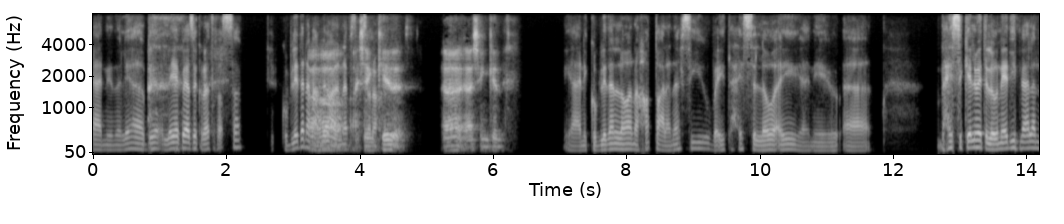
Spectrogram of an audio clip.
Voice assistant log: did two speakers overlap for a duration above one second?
Yes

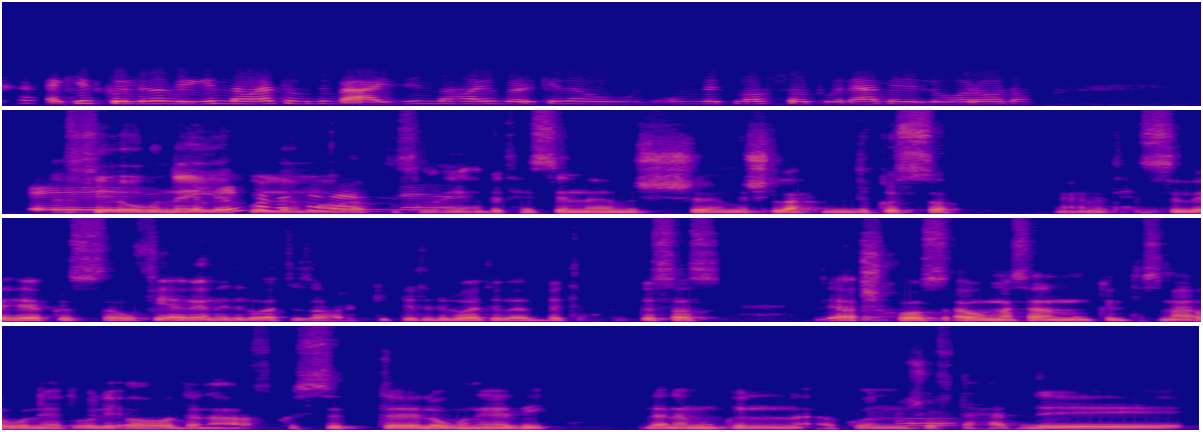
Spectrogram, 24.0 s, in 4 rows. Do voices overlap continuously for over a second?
Yes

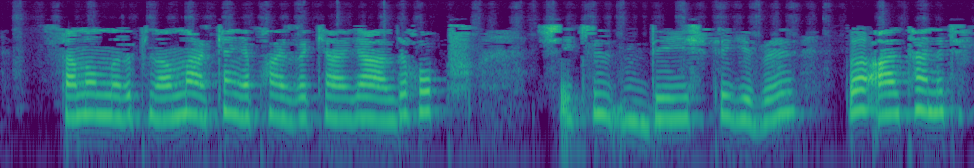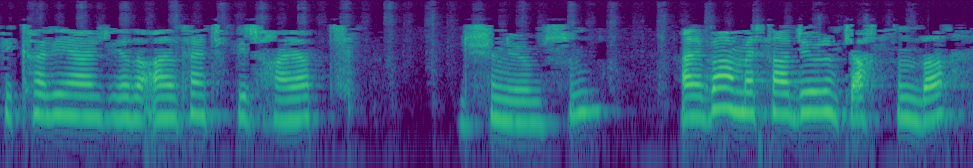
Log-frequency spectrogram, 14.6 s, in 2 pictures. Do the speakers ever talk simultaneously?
No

